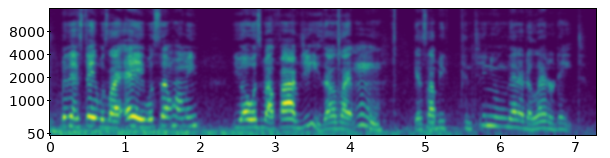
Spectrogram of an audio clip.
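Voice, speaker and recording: A woman speaks at a fairly quick pace in a fairly high voice. Her tone is animated and her intonation lively. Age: 20s. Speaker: podcast guest, host's sister. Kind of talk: casual chat.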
